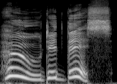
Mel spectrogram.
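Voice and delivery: lightly voiced cross father; father fuming at the ruined coats; angry father. Father finds sleeves sewn shut.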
